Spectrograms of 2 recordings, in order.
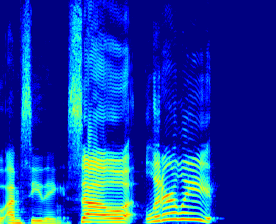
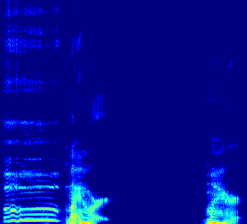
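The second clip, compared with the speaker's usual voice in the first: heartbroken; 6 semitones higher, 13 dB quieter than usual. Real, not acted. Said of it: "I was crying".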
